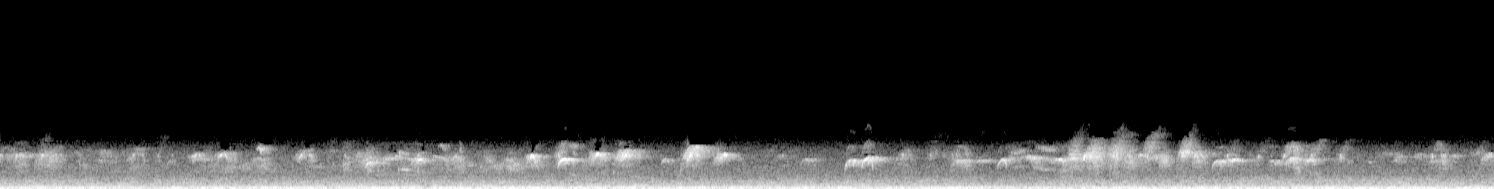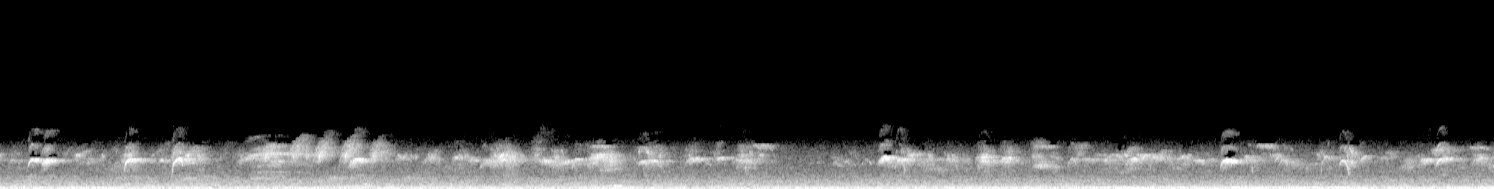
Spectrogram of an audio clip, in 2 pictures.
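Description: Small birds chirping, many short high calls coming thick and fast throughout, over a steady low background hum.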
